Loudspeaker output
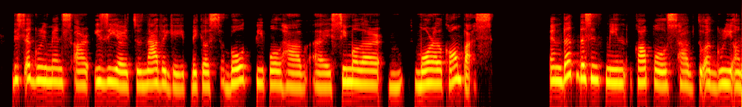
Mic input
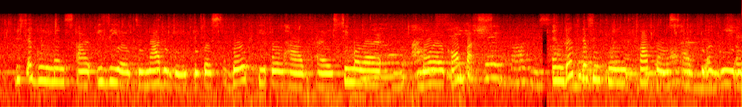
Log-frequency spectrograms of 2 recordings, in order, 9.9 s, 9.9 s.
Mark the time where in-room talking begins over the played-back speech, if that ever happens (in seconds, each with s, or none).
4.8 s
